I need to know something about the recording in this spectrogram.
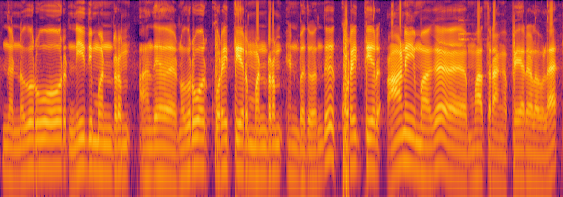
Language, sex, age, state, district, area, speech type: Tamil, male, 45-60, Tamil Nadu, Krishnagiri, rural, spontaneous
